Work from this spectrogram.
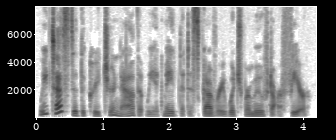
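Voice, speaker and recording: A woman reading a scripted storybook narration aloud in an expressive, deliberate storytelling manner. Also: rumbling low, gravelly, slightly rough, no room sound, clean studio sound.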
